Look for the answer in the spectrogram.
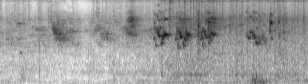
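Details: Budgerigars in a captive colony chatter in soft, scratchy chirps and warbles that build into a busy, high-pitched flock babble, with a brief low thump partway through.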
